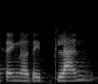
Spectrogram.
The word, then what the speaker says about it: Tenochtitlán: Bueno, reconstruyen la ciudad de Tenochtitlán. No, nunca sé pronunciarla bien del todo. – Sí, no, lo has hecho bien. – Lo has pronunciado perfectamente.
